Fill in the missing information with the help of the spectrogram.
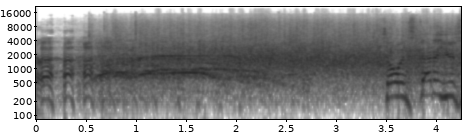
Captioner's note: applause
